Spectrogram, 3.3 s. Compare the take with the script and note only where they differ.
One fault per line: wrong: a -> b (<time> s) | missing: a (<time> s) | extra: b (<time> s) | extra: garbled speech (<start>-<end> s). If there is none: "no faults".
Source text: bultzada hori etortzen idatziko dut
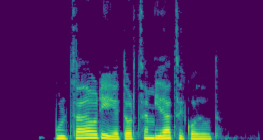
no faults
